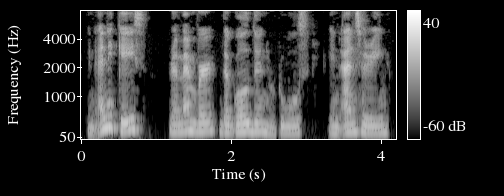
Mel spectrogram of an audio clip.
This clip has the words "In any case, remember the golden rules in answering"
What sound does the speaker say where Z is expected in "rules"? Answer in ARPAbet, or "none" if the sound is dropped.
S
